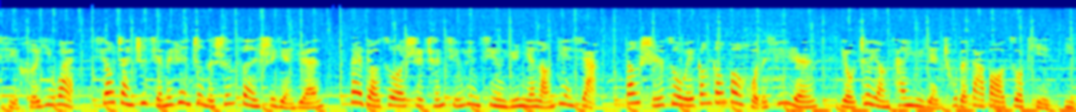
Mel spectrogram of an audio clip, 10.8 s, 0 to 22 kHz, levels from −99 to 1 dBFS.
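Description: From start to finish the sound carries a grainy, gritty distortion that rises and falls with the signal itself. Quieter passages turn rough, and the faintest moments sputter or collapse toward silence. This is likely low bit depth without dither: the samples were rounded to very few levels, which fits roughly 7 bits, leaving an error floor only around 30 dB below the signal.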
